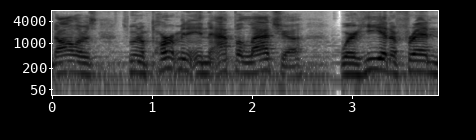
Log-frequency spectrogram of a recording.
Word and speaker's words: Appalachia: to an apartment in Appalachia where he and a friend now pay 500 each a month that's awesome and it is pronounced Appalachia this is what the Appalachians say and this is where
